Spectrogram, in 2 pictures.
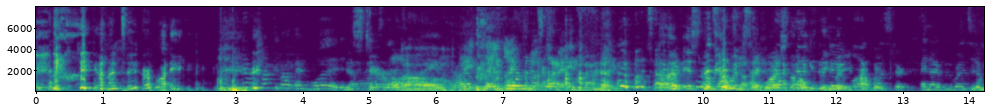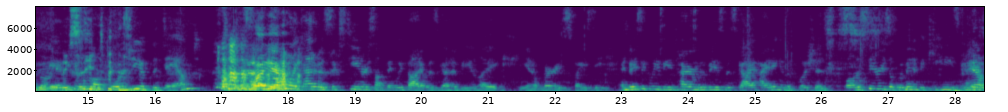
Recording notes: Tucson Comic Con 2023. Recorded live at Tucson Comic-Con on Saturday afternoon.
